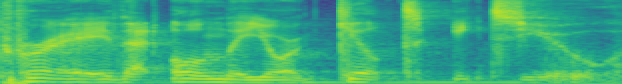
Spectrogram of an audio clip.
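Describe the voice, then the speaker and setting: A man speaks in a put-on character voice, raspy and fairly low in pitch. His pace is very slow. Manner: spooky, ominous.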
